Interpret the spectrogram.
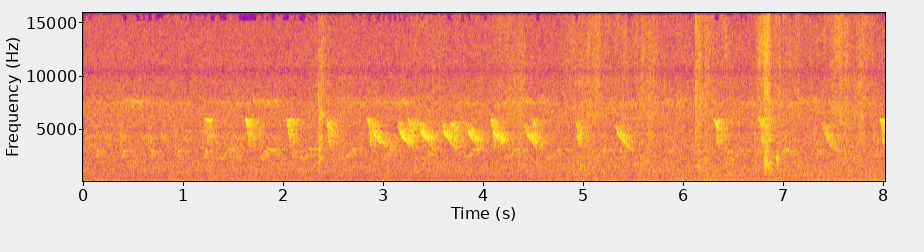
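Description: Faint bird chirping: a run of short, quick, high notes, about three or four a second, over a low steady hum.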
